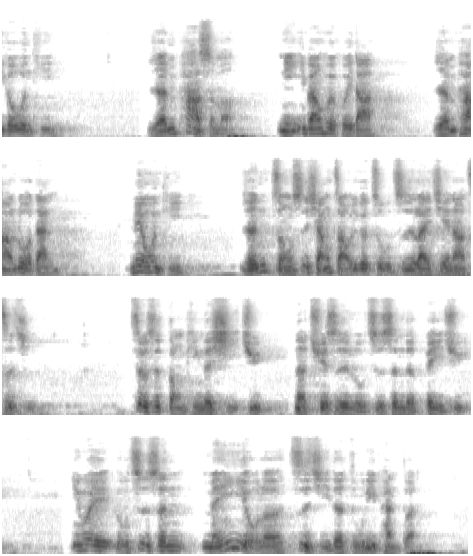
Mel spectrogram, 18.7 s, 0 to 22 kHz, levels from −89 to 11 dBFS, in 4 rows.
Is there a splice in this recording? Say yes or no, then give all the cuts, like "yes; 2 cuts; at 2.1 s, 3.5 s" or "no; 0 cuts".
yes; 2 cuts; at 10.5 s, 12.2 s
